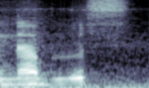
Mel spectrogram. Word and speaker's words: Nablus: give the name Neapolis, which today they say Nablus, Yeah. because the pronunciation of the P is like B in Arabic.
